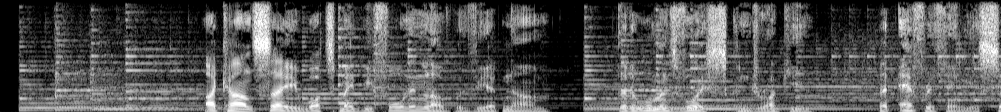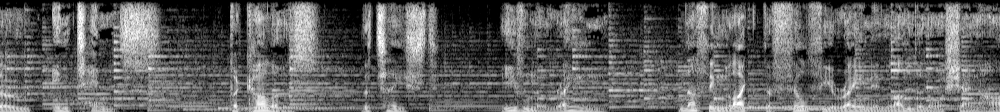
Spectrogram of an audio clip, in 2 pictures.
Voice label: English British audiobooks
